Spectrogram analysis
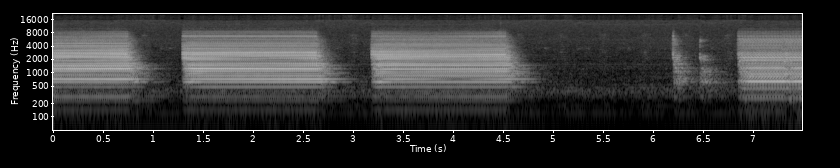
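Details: Real MRI scanner noise, sample to prepare patients (children) for a scan: loud repeated buzzing tones in blocks of about one and a half seconds with short pauses.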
